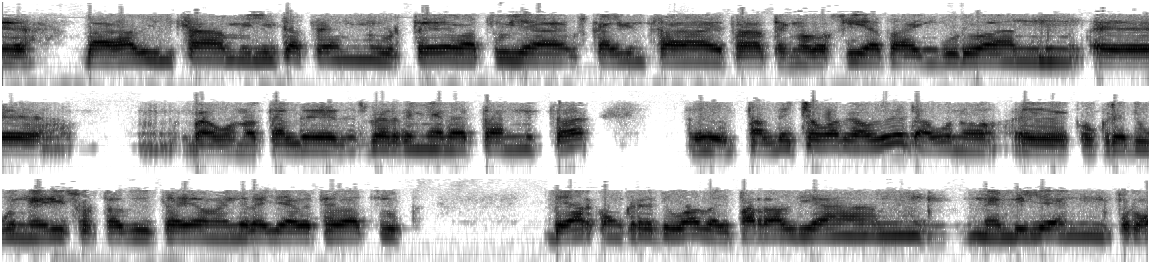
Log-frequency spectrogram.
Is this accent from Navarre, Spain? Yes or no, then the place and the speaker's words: yes; Navarre, Spain; now in San Sebastián, Spain; Nafarra naiz, baina Donosti mikina ez azken urtetan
